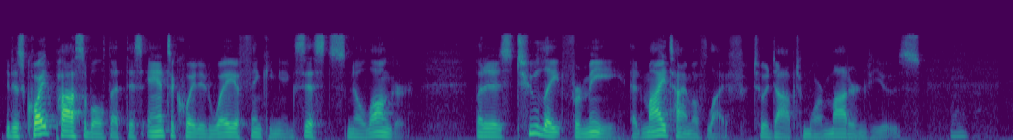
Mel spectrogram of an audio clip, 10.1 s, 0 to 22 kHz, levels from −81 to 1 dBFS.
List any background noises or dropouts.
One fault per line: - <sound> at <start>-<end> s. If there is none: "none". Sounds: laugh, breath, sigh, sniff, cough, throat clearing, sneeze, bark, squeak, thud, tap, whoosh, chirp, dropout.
- breath at 9.5-9.8 s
